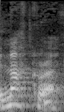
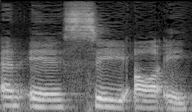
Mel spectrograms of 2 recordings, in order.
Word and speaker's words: nacre: and he says, he's very posh, he goes, negra. And I can't say like negra. So I say nacre, right? But you can say however you want. Either way, you spell it N-A-C-R-E, right?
